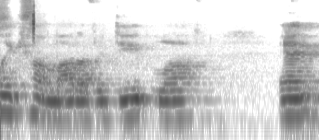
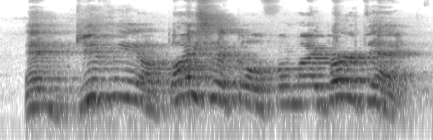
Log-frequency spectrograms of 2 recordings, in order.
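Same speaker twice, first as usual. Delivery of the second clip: put-on very loud, high-pitched little-boy shout; 8 semitones higher, 12 dB louder than usual. Retelling a joke about a little boy praying: imitating a little boy shouting. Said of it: "And then he shouted".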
